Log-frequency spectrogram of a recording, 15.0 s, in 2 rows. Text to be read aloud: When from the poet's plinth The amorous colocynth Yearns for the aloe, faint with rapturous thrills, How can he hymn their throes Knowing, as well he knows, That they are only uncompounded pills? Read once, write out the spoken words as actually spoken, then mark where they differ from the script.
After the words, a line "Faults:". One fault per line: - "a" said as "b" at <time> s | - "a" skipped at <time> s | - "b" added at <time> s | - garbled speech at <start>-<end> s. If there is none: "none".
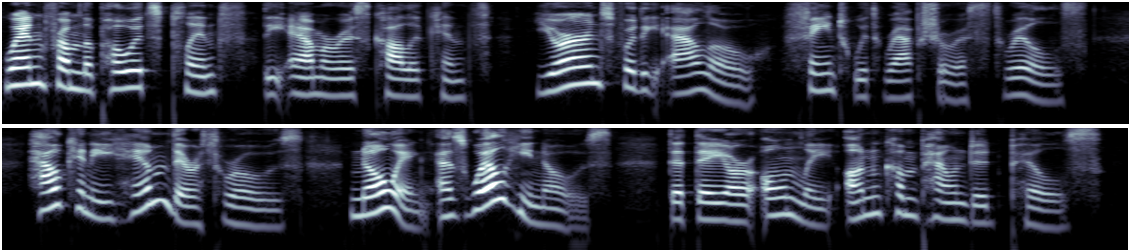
When from the poet's plinth The amorous colocynth Yearns for the aloe, faint with rapturous thrills, How can he hymn their throes Knowing, as well he knows, That they are only uncompounded pills?
Faults:
none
